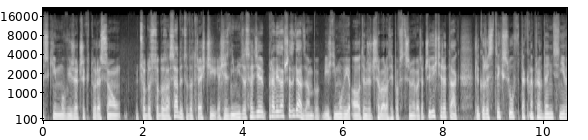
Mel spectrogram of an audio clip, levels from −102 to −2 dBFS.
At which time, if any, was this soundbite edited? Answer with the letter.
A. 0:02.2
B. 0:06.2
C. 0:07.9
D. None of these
B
